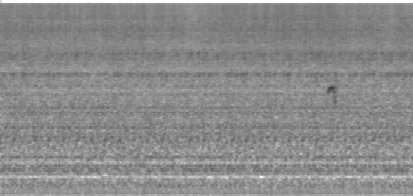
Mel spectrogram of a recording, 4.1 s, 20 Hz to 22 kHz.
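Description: A combine harvester in Farming Simulator 19 idles steadily while unloading grain, a constant even engine drone with no talk, holding at a moderate level throughout.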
